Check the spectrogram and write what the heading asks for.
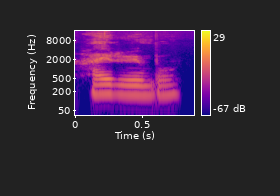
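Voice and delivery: ordinary delivery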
